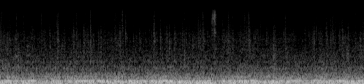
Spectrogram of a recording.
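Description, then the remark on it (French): Heavy trucks rumble past on a badly worn road, a deep, steady engine and tire drone that stays loud and constant throughout, with no voices. “elle est bien pourrie par contre cette route par là. avec tous les camions qui passent.”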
